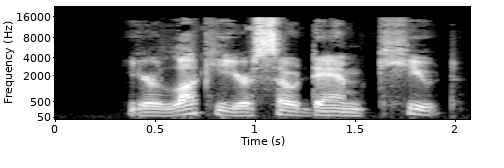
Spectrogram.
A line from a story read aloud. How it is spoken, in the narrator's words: she muttered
